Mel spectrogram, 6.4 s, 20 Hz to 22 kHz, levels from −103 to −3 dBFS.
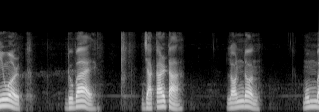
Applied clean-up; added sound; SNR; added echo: none; none; none; none.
